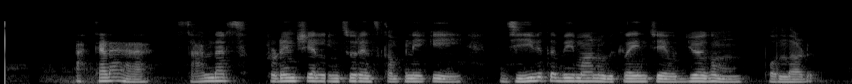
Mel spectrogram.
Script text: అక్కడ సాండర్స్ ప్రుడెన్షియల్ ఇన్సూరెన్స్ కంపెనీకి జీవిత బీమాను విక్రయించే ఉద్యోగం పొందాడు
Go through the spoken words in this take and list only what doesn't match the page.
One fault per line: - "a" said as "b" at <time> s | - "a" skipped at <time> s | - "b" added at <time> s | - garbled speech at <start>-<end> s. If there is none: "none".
none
